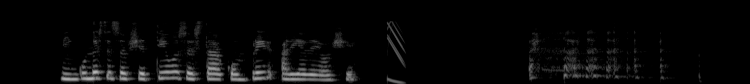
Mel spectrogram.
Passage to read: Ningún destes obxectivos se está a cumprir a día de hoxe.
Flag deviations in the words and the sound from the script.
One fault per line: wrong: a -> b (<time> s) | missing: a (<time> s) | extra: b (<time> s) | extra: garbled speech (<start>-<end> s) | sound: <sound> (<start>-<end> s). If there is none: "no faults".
sound: chirp (3.9-4.1 s)
sound: laugh (5.3-6.8 s)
